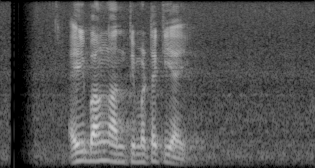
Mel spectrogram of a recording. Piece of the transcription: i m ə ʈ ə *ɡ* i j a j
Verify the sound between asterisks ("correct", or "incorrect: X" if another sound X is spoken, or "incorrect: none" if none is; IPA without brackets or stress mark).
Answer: incorrect: k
